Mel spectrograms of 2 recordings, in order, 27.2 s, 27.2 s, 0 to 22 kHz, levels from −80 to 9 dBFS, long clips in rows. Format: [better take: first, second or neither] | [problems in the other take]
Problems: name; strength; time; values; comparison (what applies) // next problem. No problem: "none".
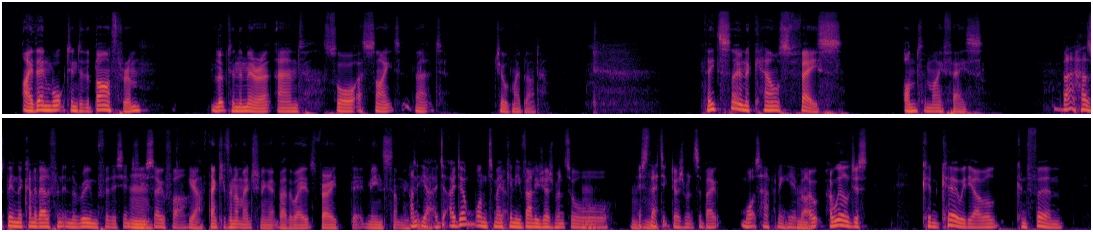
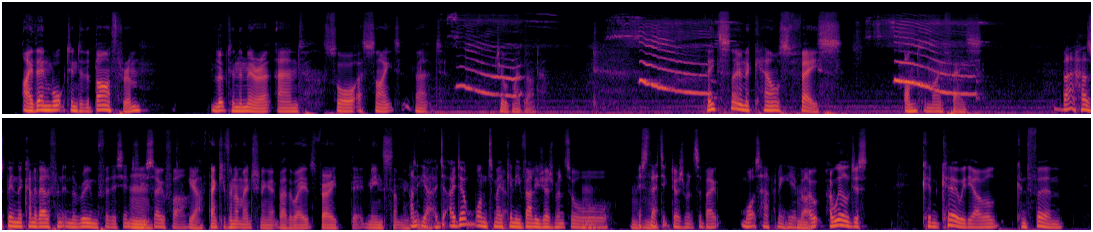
first | dog barking; loud; from 5.5 to 12 s; peak 5 dB above the speech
